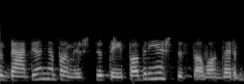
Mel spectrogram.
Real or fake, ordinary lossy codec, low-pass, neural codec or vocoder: real; Opus, 64 kbps; 3.6 kHz; none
